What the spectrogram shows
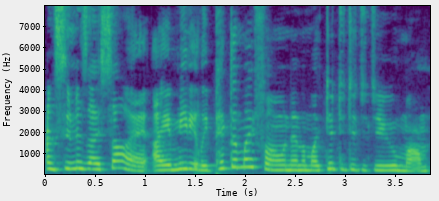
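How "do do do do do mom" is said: ordinary delivery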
